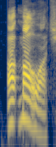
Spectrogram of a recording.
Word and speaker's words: Maluach: Is it soft C or hard C? Maluach? Maluach, yeah. Maluach.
